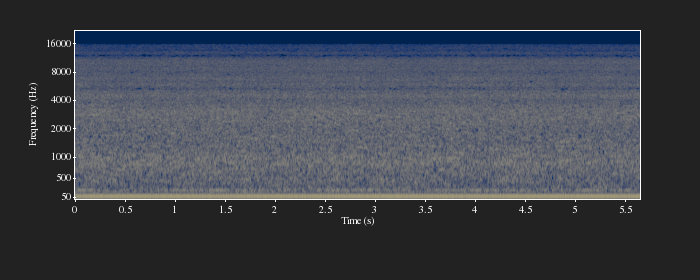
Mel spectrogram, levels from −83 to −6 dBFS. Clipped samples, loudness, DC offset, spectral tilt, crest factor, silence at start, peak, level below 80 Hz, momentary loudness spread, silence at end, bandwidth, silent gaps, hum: under 0.1%; -32 LUFS; under 0.1%; -2.5 dB/octave; 12 dB; 0 s; -20 dBFS; -40 dBFS; 0 LU; 0 s; 16 kHz; none; none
